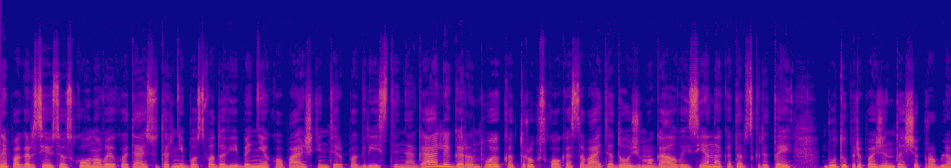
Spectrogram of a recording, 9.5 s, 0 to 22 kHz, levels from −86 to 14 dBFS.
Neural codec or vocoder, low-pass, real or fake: vocoder, 48 kHz, 128 mel bands, Vocos; 19.8 kHz; fake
